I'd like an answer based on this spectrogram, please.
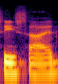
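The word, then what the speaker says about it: CSIDH: proposal based on isogenes called Seaside pronounced Seaside but it is written cidh and this proposal is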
